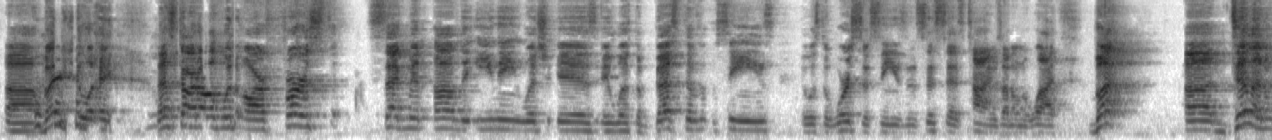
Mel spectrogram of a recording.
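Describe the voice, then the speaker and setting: A man with a high, bright voice hosting a casual review show. He presents like a teasing announcer. The recording is roomy and echoey. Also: moderate pace. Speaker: podcast host. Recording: roomy echo with faint noise.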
